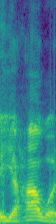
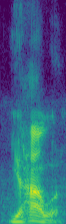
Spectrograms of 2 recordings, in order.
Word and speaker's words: Yahweh: No, if we say the Lord's name, we would say Yahweh. That would be the proper way to say his name. Yahweh.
